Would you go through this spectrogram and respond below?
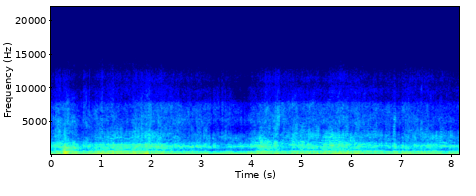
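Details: Steady, low droning hum from a busy backyard honey bee hive, the yellow box of a beekeeper's first few hives begun in spring 2023, as many bees come and go; even and continuous throughout.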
